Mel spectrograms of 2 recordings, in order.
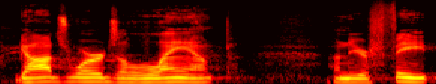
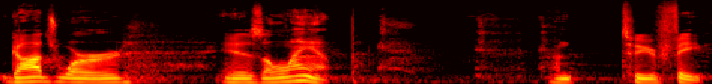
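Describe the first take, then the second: First: Slow deliberate reading. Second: Said in the usual way. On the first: Shown as a demonstration. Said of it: "watch this". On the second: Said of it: "quoting the verse".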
